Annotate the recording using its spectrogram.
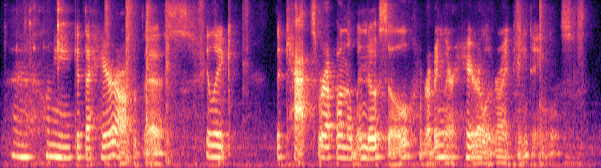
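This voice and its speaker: The speaker has a Canadian accent and a fairly slow pace. Noticeable background noise can be heard. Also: woman. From Canada. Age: 20s. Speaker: artist. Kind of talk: live Q&A stream. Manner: casual, halting with fillers.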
